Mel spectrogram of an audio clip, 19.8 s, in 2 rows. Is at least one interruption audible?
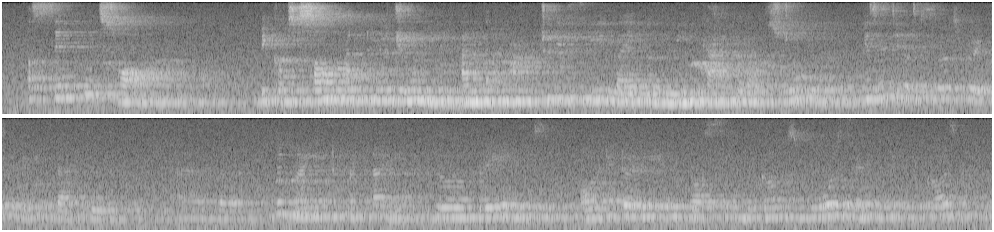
Yes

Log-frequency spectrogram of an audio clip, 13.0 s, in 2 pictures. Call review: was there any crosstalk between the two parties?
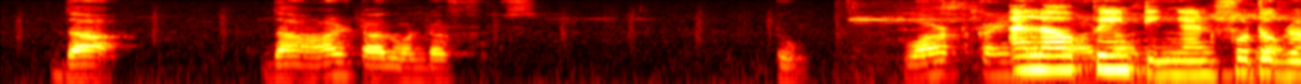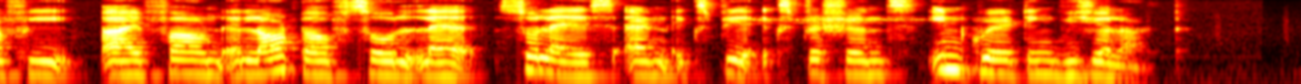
Yes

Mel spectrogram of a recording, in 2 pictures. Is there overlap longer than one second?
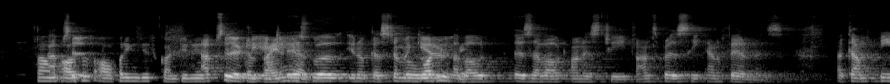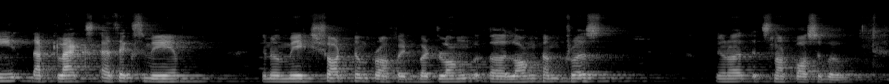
Yes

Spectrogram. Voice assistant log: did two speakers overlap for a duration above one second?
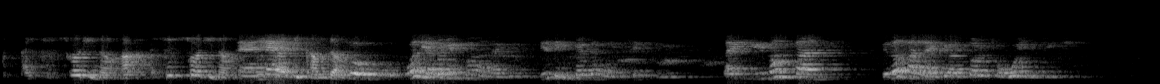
No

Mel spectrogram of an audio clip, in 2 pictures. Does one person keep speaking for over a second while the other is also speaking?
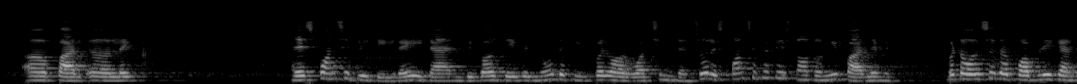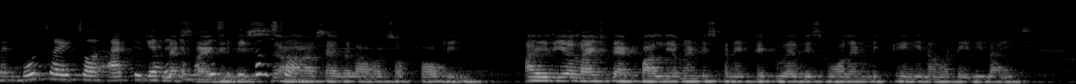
Yes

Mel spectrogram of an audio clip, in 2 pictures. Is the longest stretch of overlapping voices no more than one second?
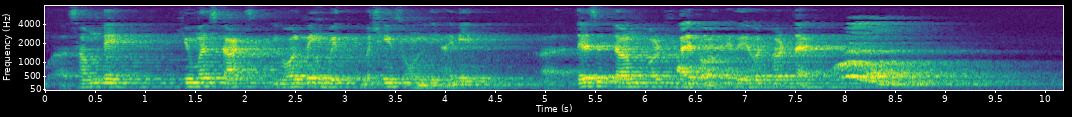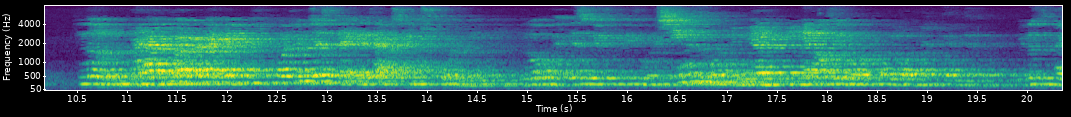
Yes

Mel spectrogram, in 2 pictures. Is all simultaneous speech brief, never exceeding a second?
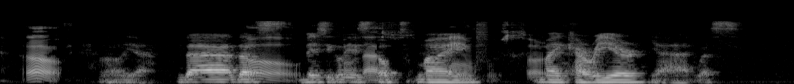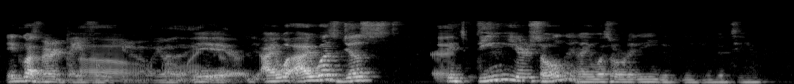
No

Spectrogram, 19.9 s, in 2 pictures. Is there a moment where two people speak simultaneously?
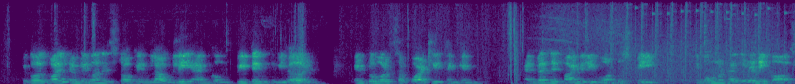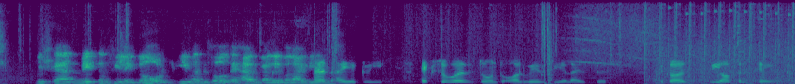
Yes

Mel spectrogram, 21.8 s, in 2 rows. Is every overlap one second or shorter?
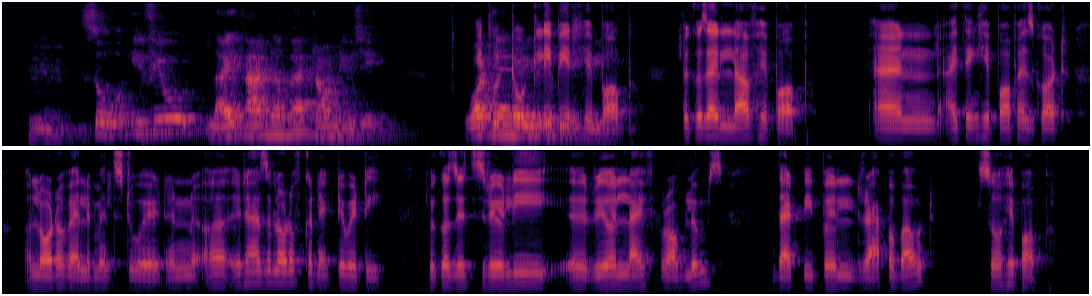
No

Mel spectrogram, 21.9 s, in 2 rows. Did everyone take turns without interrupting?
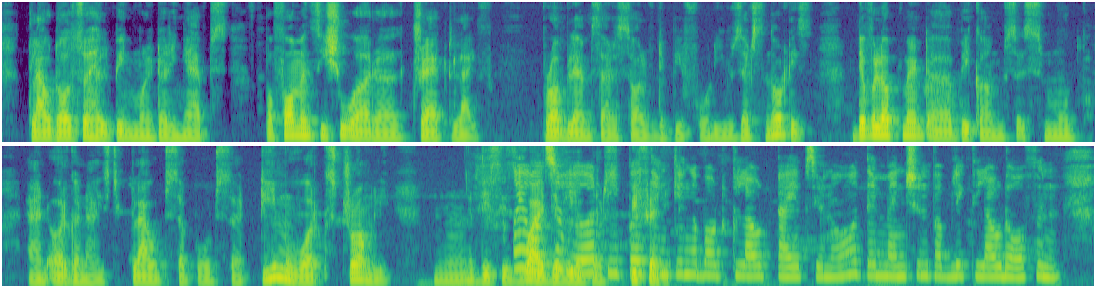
No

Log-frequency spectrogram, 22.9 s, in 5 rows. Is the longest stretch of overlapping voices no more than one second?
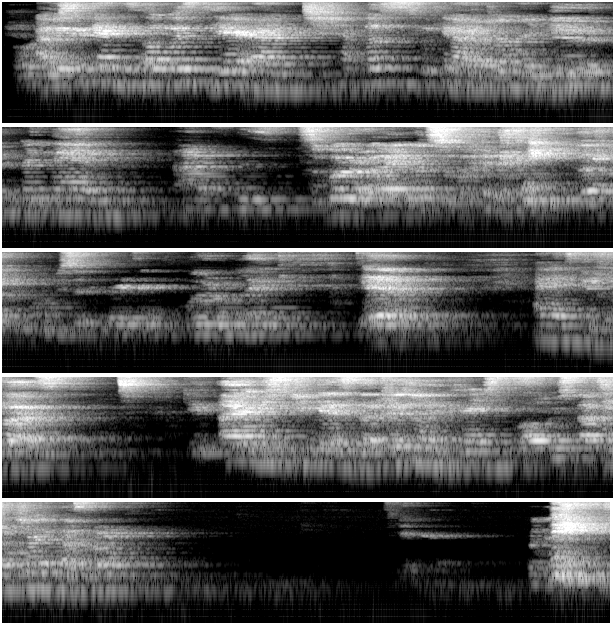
No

